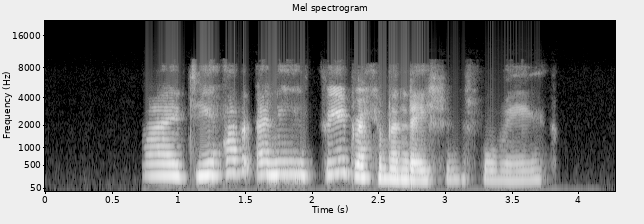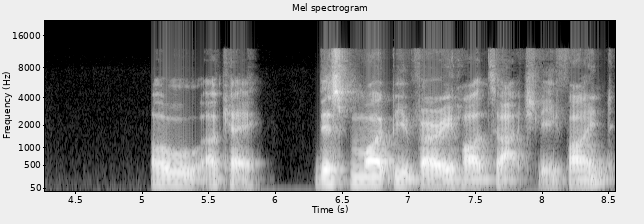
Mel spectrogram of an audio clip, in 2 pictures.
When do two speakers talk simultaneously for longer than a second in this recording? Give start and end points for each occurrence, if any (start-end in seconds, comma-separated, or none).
none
